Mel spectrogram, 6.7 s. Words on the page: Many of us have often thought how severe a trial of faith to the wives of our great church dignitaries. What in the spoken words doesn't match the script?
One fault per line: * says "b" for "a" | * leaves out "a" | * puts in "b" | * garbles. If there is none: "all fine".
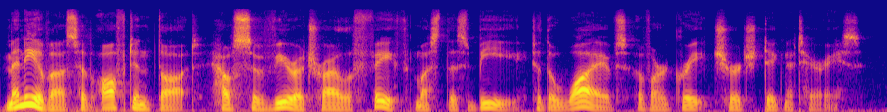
* puts in "must this be"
